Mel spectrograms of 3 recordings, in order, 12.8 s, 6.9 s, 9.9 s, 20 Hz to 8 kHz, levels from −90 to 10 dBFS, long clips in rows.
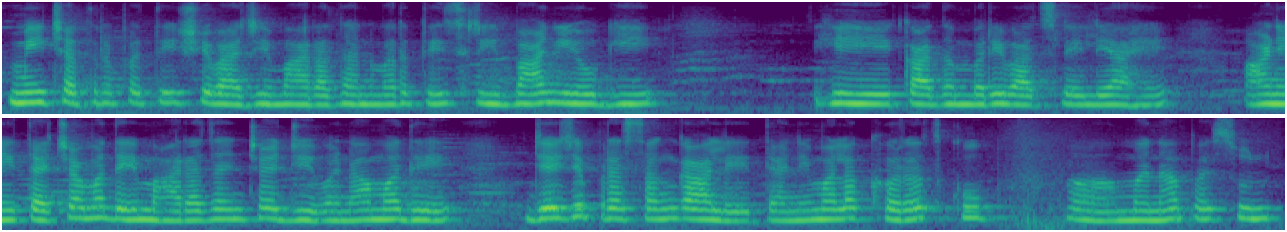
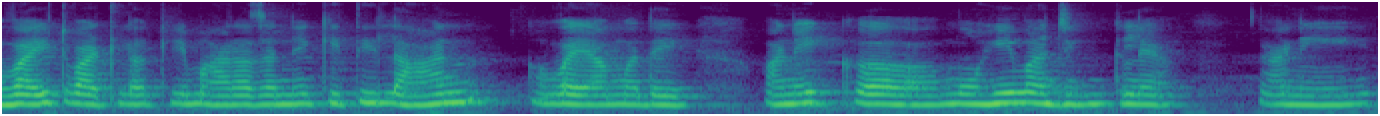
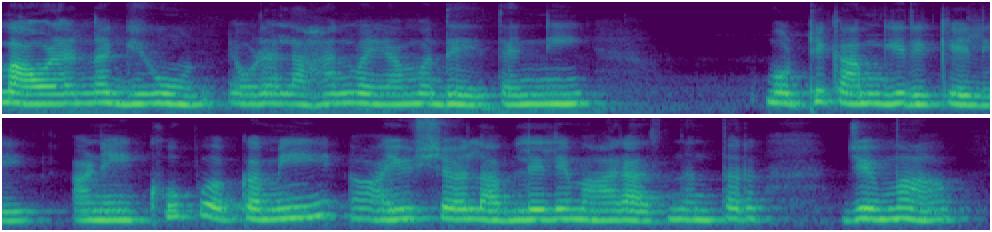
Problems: none marked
